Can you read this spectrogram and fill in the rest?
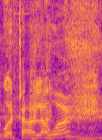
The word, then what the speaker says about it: World Travel Awards: Y hoy día Chile está postulando a ganarse un premio a nivel mundial, que es el World Travel Awards. ¿Lo dije bien? Sí. – Sí, World Travel Awards.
